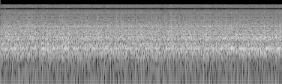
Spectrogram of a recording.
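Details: Bridgeport milling machine variable-speed head running and changing speed: steady, even whir with no knocks, rattles or grinding; the spindle drive runs smoothly.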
